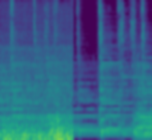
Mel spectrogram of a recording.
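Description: Wind rush and riding noise from a moving motorcycle over background acoustic guitar music; about a second in, the riding noise cuts off suddenly and only the guitar music is left.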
